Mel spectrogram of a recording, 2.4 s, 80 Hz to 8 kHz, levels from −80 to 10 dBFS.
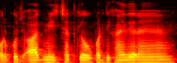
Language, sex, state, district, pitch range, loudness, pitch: Hindi, male, Uttar Pradesh, Shamli, 115-125 Hz, -18 LUFS, 120 Hz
